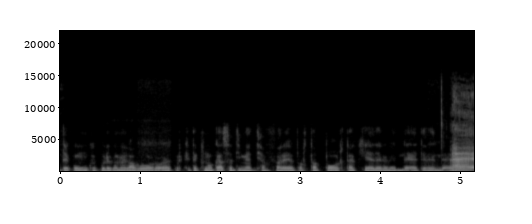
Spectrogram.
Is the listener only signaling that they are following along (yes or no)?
no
